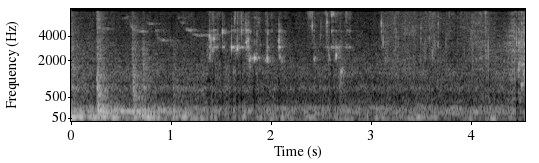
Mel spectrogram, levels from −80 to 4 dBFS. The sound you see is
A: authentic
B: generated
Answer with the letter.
B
